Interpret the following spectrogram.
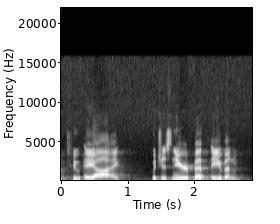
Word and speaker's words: Ai: You know, we always pronounce the city's name as Ai, because, I don't know, you look at that name on the page, and that doesn't really work in English.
